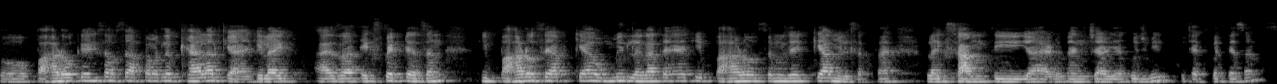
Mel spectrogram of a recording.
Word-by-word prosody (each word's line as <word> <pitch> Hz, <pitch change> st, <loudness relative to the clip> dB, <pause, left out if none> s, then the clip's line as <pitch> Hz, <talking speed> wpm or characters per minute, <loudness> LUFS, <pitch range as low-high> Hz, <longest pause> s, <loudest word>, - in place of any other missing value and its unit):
तो 125 Hz, -1 st, -5 dB
पहाड़ों 140 Hz, +5 st, +4 dB
के 165 Hz, 0 st, 0 dB
हिसाब 165 Hz, +1 st, -1 dB
से 180 Hz, -, -1 dB
आपका 160 Hz, +1 st, -1 dB
मतलब 165 Hz, 0 st, -1 dB
ख्यालात 165 Hz, +2 st, +3 dB
क्या 135 Hz, -5 st, +2 dB
हैं 120 Hz, 0 st, -2 dB
कि 135 Hz, -, +1 dB
लाइक 135 Hz, 0 st, +2 dB, 0.2 s
ऐज़ 135 Hz, +1 st, +1 dB
अ, 140 Hz, 0 st, +2 dB
एक्सपेक्टेशन 145 Hz, +1 st, +1 dB, 0.4 s
कि 145 Hz, -, -1 dB
पहाड़ों 155 Hz, +2 st, +4 dB
से 165 Hz, 0 st, +1 dB
आप 160 Hz, 0 st, -4 dB
क्या 170 Hz, 0 st, +1 dB
उम्मीद 160 Hz, +1 st, +1 dB
लगाते 150 Hz, +2 st, +2 dB
हैं 160 Hz, 0 st, -1 dB
कि 160 Hz, -, -3 dB, 0.2 s
पहाड़ों 145 Hz, +2 st, +3 dB
से 150 Hz, -, -3 dB
मुझे 150 Hz, +1 st, +3 dB, 0.2 s
क्या 155 Hz, -1 st, +3 dB
मिल 130 Hz, -4 st, +1 dB
सकता 120 Hz, +1 st, -9 dB
है, 130 Hz, 0 st, -7 dB, 0.3 s
लाइक 130 Hz, -1 st, +1 dB
शांति 130 Hz, 0 st, +3 dB, 0.2 s
या 125 Hz, 0 st, 0 dB
एडवेंचर 125 Hz, +1 st, -1 dB
या 125 Hz, 0 st, -4 dB
कुछ 130 Hz, -1 st, -4 dB
भी, 150 Hz, +6 st, -2 dB, 0.2 s
कुछ 135 Hz, -1 st, -15 dB
एक्सपेक्टेशन्स? 130 Hz, +8 st, -6 dB
140 Hz, 190 wpm, -22 LUFS, 130-160 Hz, 0.4 s, पहाड़ों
